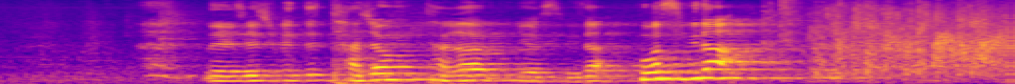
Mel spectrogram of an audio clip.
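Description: A young woman speaks with animation through a microphone and loudspeakers.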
